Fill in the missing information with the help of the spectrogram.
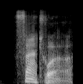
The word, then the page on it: fatwa: British English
